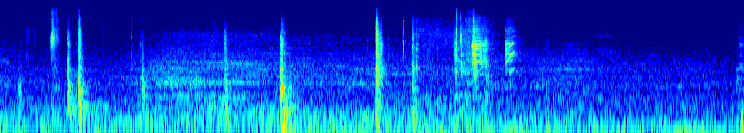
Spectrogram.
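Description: A car trunk being opened: a series of sharp mechanical clicks and clunks, spaced irregularly over a low steady hum, with a brief whirring latch sound in the middle.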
